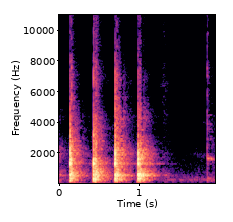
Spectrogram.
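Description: Four sharp, evenly spaced hammer blows ring out close and loud while a vintage chair is being refurbished, then a fainter tap follows after a short pause.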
